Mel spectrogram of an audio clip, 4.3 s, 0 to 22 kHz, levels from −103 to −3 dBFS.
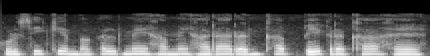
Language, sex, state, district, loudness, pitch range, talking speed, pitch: Hindi, male, Assam, Kamrup Metropolitan, -15 LUFS, 170-180 Hz, 155 wpm, 175 Hz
